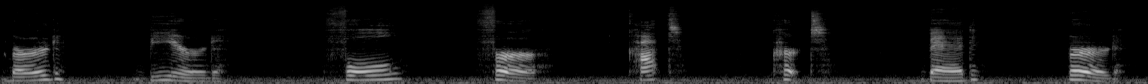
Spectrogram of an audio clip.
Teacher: Can you hear how the R completely changes the vowel?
